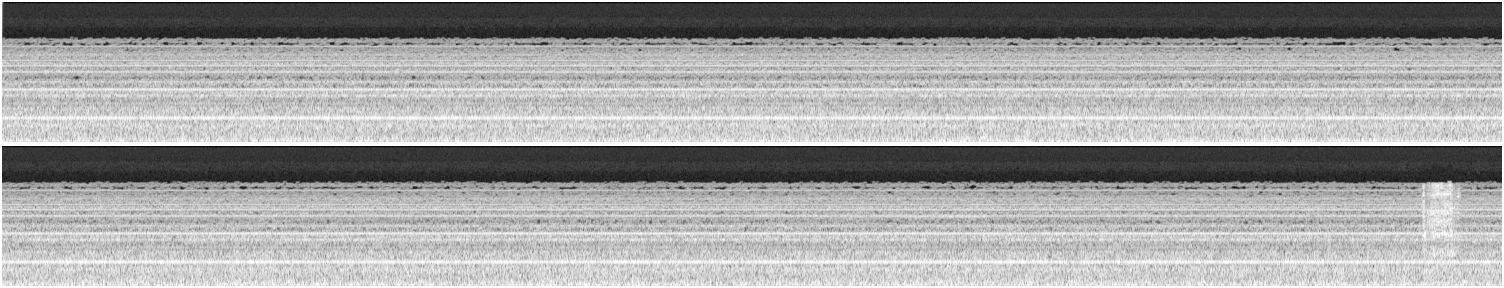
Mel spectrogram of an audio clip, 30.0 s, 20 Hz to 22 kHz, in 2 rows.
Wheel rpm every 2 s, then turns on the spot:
0, 0, 0, 0, 0, 0, 0, 0, 0, 0, 0, 0, 0, 0, 0.
none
